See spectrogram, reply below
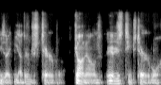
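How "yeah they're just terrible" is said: mock mutter under breath, lower and quieter. Speaker retelling a man's aside while others talk about hating the Steelers, under his breath. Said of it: "John Allen's just like under his breath".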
